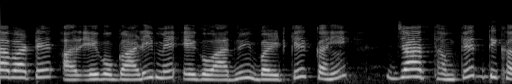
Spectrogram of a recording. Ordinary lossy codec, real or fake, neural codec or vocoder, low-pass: none; fake; codec, 16 kHz, 16 kbps, FreqCodec, larger model; none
